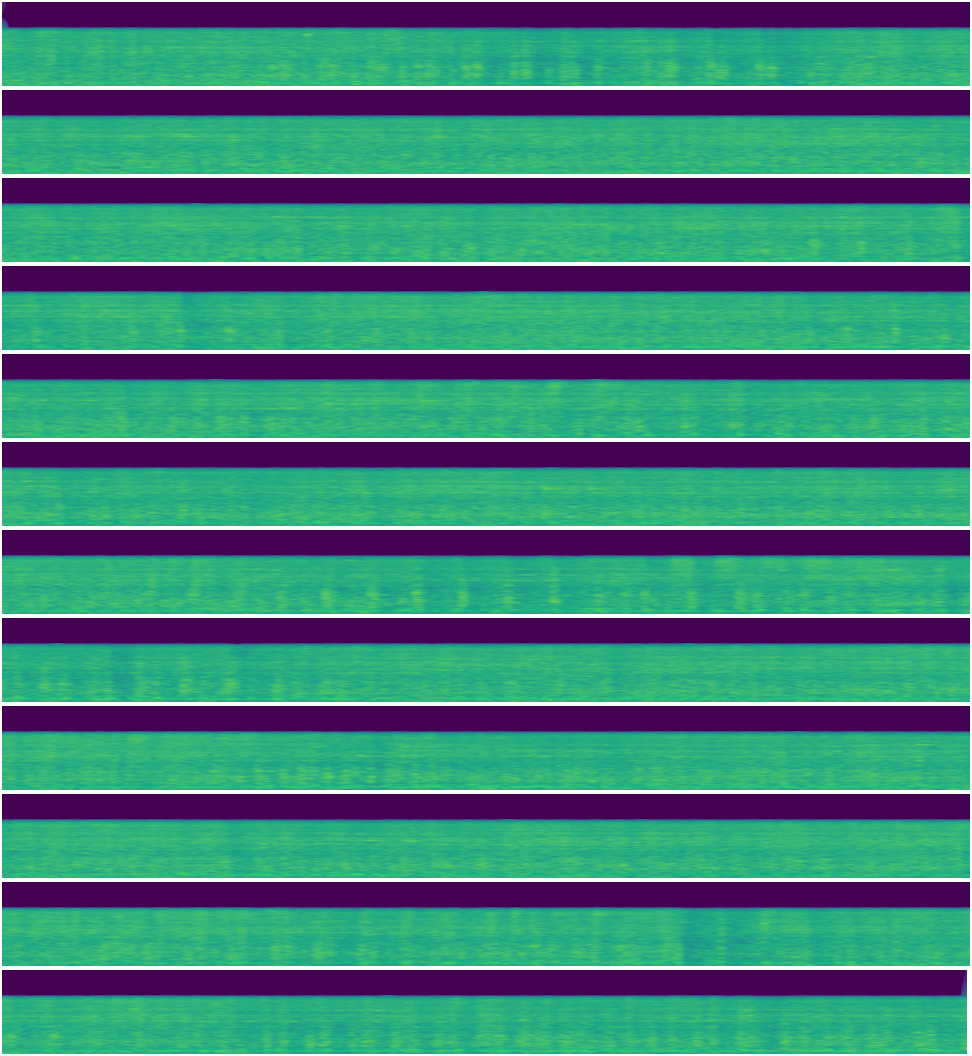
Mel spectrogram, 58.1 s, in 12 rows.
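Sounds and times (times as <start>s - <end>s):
freight train rumbling past: 0.0s - 58.0s
wheels clicking over rail joints: 18.4s - 25.4s.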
